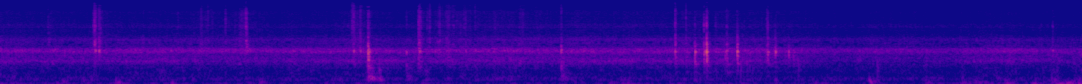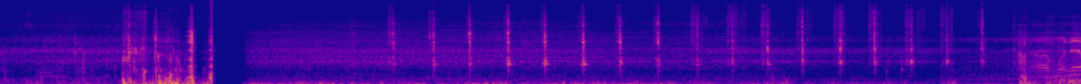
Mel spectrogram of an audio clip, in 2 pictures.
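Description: A wooden stick taps and scrapes against rock.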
